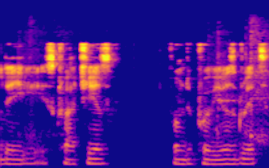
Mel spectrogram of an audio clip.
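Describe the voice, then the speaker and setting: Somewhat breathy, a man with a French accent speaks at a medium pitch and a moderate pace. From France. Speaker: knifemaker. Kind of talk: tutorial voiceover.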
